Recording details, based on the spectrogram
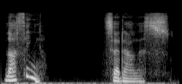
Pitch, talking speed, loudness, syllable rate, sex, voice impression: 185 Hz, 100 wpm, -18 LUFS, 5.7 syllables/s, male, feminine, adult-like, tensed, powerful, slightly muffled, slightly fluent, intellectual, slightly friendly, slightly unique, lively, intense, sharp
